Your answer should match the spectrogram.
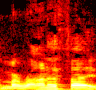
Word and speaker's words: Maranatha: If you've heard of the term Maranatha before, if in Aramaic you pronounce it Maranatha, it means come, O Lord.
